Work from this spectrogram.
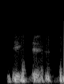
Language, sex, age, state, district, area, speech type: Maithili, male, 45-60, Bihar, Purnia, rural, conversation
